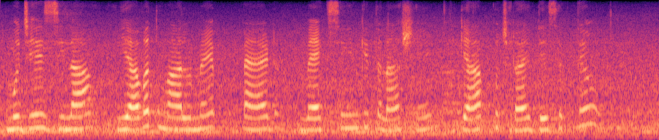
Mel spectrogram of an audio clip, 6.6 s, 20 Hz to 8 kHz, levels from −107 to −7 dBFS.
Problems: constant background noise, low volume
